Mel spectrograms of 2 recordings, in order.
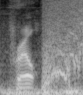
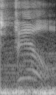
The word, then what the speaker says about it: Phil: Alright, got you back, Prill. What did you just say? Prill? It's Phil, not Prill.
